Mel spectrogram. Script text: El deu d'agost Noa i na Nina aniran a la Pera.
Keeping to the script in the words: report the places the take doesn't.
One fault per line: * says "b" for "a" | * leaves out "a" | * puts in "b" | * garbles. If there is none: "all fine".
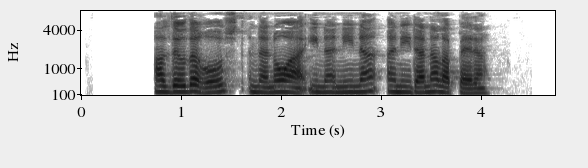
* puts in "na"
